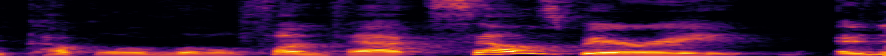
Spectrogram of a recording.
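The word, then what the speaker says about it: Salisbury: here's an interesting couple of little fun facts Salsberry and it's so funny because the people there pronounce it like it's spelled b r r y Salsberry oh hard on the berry um this is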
